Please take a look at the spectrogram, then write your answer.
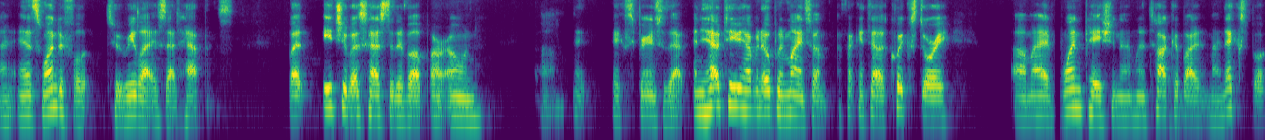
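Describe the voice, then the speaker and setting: A man's fairly high-pitched voice carries vocal fry and ordinary pitch variation. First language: Hebrew. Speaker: pediatrician and author. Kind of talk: interview. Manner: halting.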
